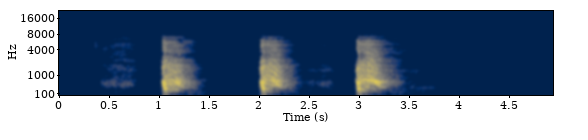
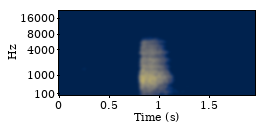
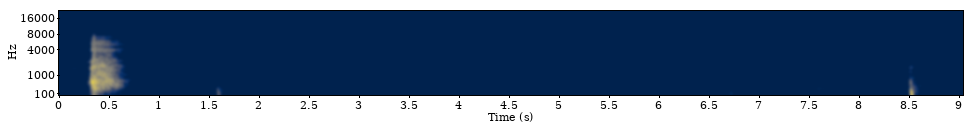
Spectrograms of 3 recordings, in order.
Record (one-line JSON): {"three_cough_length": "4.9 s", "three_cough_amplitude": 29030, "three_cough_signal_mean_std_ratio": 0.3, "exhalation_length": "2.0 s", "exhalation_amplitude": 11030, "exhalation_signal_mean_std_ratio": 0.27, "cough_length": "9.0 s", "cough_amplitude": 26762, "cough_signal_mean_std_ratio": 0.11, "survey_phase": "beta (2021-08-13 to 2022-03-07)", "age": "65+", "gender": "Male", "wearing_mask": "No", "symptom_cough_any": true, "symptom_new_continuous_cough": true, "symptom_runny_or_blocked_nose": true, "symptom_shortness_of_breath": true, "symptom_sore_throat": true, "symptom_headache": true, "symptom_change_to_sense_of_smell_or_taste": true, "symptom_loss_of_taste": true, "symptom_onset": "6 days", "smoker_status": "Never smoked", "respiratory_condition_asthma": false, "respiratory_condition_other": false, "recruitment_source": "Test and Trace", "submission_delay": "2 days", "covid_test_result": "Positive", "covid_test_method": "ePCR"}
